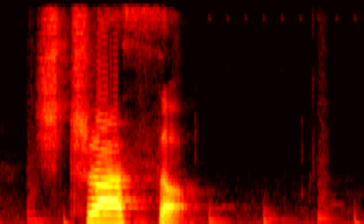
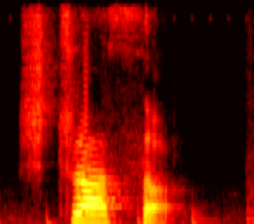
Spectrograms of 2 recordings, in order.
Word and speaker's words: Straße: Yes, that is Straße. Straße. So you see you can also substitute the SZ with a double S. So like you see, it has that sound of using a double S. Straße.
